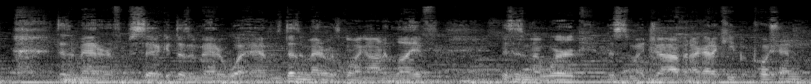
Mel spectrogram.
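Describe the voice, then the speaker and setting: Loud music in the background behind a man talking at a fairly quick pace. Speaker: fitness vlogger. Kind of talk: casual vlog chat. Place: gym. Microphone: phone near.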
